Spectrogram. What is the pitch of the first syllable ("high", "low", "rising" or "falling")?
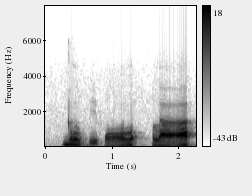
falling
